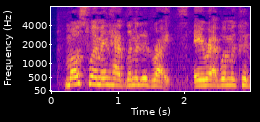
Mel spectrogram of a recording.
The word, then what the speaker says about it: Arab: Yep, it did vary in your Arab society. Apparently, she's been to North Central Alabama. – That's where you pronounce A-R-A-B is Arab.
